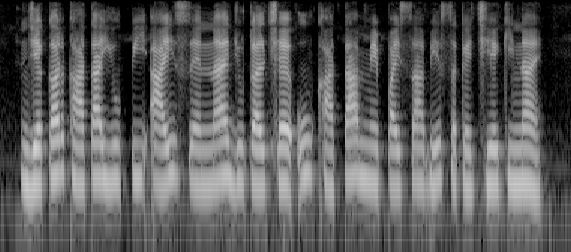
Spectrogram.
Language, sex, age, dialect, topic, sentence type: Maithili, female, 56-60, Angika, banking, question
